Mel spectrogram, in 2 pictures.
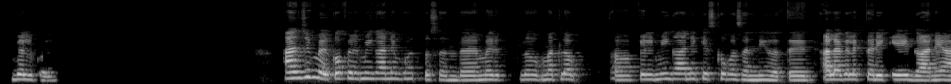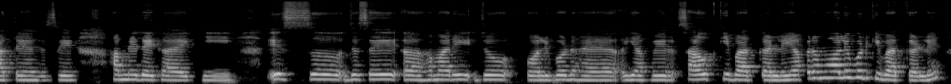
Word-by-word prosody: बिल्कुल। 215 -6 0 2.3
हाँ 285 +1 +10
जी, 340 +2 +3
मेरे 315 -3 +4
को 265 - +2
फ़िल्मी 270 -1 0
गाने 265 0 0
बहुत 265 +1 -8
पसंद 205 -2 -3
है। 200 0 +1
मेरे 215 0 -1 0.2
लो 225 0 -2
मतलब 230 0 -3 0.3
अ, - - -1 0.2
फ़िल्मी 235 +2 0
गाने 250 0 0
किसको 255 -1 -3
पसंद 220 -3 -1
नहीं 210 - +1
होते। 195 0 -1 0.3
अलग-अलग 230 +1 +4
तरह 220 -2 +4
के 220 - +6
गाने 195 0 +3
आते 200 0 +1
हैं 200 -1 -1
जैसे, 200 +1 -4 0.4
हमने 225 0 0
देखा 210 -1 +1
है 195 -1 0
कि 185 - -7 0.6
इस 240 0 -2 0.4
जैसे 225 +1 -1 0.2
अ, 215 - -3 0.2
हमारी 220 +1 0 0.2
जो 220 0 +3 0.3
बॉलीवुड 205 +2 0
है 195 0 -2
या 205 -1 +1
फिर 205 -1 0
साउथ 230 +1 +2
की 240 0 -2
बात 210 0 +3
कर 205 -1 +1
लें 200 0 +2
या 215 +1 +1
फिर 285 - 0
हम 300 0 -1
हॉलीवुड 310 +1 +2
की 265 - -2
बात 205 -1 +2
कर 195 -1 +1
लें। 210 +8 -1
220 Hz, 165 wpm, -24 LUFS, 200-240 Hz, 2.3 s, हाँ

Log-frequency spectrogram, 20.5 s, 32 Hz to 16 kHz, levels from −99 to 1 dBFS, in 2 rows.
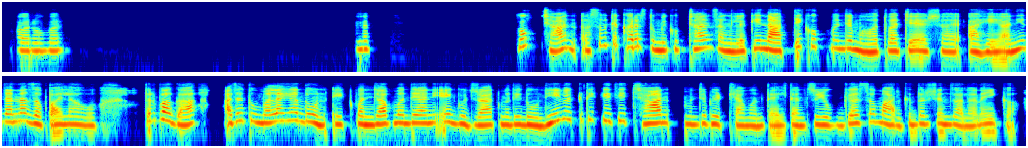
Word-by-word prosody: बरोबर. 215 0 -3 3.0
नक्क 245 0 -3 1.5
खूप 320 +2 -1
छान! 230 +4 +1
असं 215 +9 -4
म्हणजे 345 +2 -5
खरंच 300 +1 0
तुम्ही 225 -3 +2
खूप 240 -2 -7
छान 260 +3 0
सांगितलं, 215 -6 +2
की 265 - 0
नाते 220 -4 +5
खूप 310 -1 -7
म्हणजे 260 -1 -2
महत्त्वाचे 200 - +2
अशा 195 - -2 0.2
आहे 190 0 +2
आणि 215 +6 +3
त्यांना 275 +2 +2
जपायला 225 -1 +2
हवं. 205 -2 -1 0.5
तर - - -3
बघा 235 -11 +5 0.3
आता 295 +4 +2
तुम्हाला 260 0 +2
ह्या 315 +1 -1
2 260 -7 +2 0.2
1 220 - -7
पंजाबमध्ये 240 +3 +2
आणि 250 0 +1
1 270 - 0
गुजरातमध्ये 215 0 +1
2ही 210 +7 +3
व्यक्ती 345 0 -6
किती 300 -1 -3
छान 245 +2 +6 0.2
म्हणजे 225 +1 -2
भेटल्या 210 -3 -1
म्हणता 195 - -2
येईल 100 +1 -2
त्यांचं 200 +2 -2
योग्य 205 +1 -1
असं 250 +3 -4
मार्गदर्शन 225 0 -1
झालं, 195 -2 -2
नाही 120 +1 -2
का? - - -7
225 Hz, 140 wpm, -23 LUFS, 210-255 Hz, 3.0 s, छान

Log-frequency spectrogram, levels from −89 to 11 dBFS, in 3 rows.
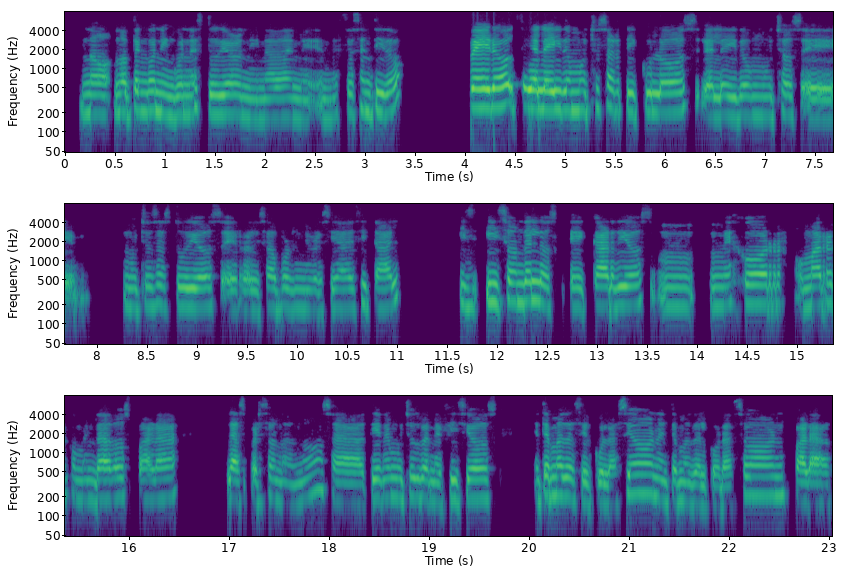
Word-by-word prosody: no 195 -1 -1
no 200 -1 +1
tengo 215 +1 +1
ningún 185 -2 0
estudio 195 -4 +1
ni 165 -2 -4
nada 170 +1 -3
en 170 -2 -5
en 165 +1 -7
este 200 +2 -7
sentido, 210 - +1 0.7
pero 240 +1 +10
sí 250 -1 +1
he 230 - +8
leído 220 -1 +6
muchos 220 +3 -4
artículos, 210 0 +1
he 180 - +1
leído 180 0 -1
muchos 180 +1 -5
eh, 485 -1 +1 0.5
muchos 190 +1 -6
estudios, 185 -1 0
eh, - - 0
realizados 170 +2 -4
por 185 -1 -3
universidades 175 +1 -7
y 205 - -2
tal, 185 +7 -2 0.6
y 210 - -3
s 185 -1 -7
y 220 -1 +2
son 220 +1 0
de 230 +1 +3
los, 205 -5 +2
eh, 185 -1 -2
cardios, 195 +2 +2
mm, 190 -1 -5 0.2
mejor 205 +1 0
o - - -9
más 195 +2 +1
recomendados 190 -1 -1
para 190 +2 -2 0.5
las 185 -2 +2
personas, 170 -2 -7
¿no? 200 +10 -7
O - - -5
sea, 165 -7 -1
tiene 190 0 -2
muchos 195 0 -3
beneficios 185 +1 -1 0.3
en - - -7
temas 210 -1 +2
de 195 - +1
circulación, 195 +7 -2
en 180 - -5
temas 170 -2 -3
del 155 -2 -3
corazón, 210 +8 -3
para 165 -2 +2
190 Hz, 155 wpm, -23 LUFS, 180-210 Hz, 0.7 s, pero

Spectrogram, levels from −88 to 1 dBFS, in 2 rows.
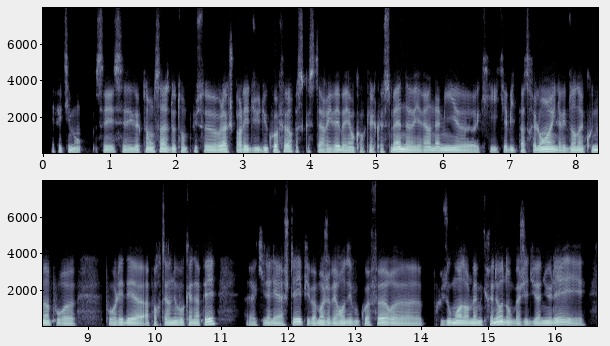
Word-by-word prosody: Effectivement, 95 0 -5 0.2
c'est 95 -1 -3
c'est 100 - -6
exactement 95 +2 0
ça. 125 +2 +1
D'autant 100 -1 -2
plus, 105 +4 -10
heu, 95 -1 +2
voilà, 105 +3 +4
que 105 - -8
je - - -16
parlais 100 0 +2
du 90 +1 -2
du 95 +2 0
coiffeur 90 -8 +1
parce - - -8
que - - -14
c'était - - -5
arrivé, 95 +2 +1
bah 95 - +1
il - - 0
y - - 0
a - - +2
encore 90 +1 -7
quelques 90 -2 -5
semaines, 110 +7 +4
heu, 90 -2 +2
il - - +1
y - - 0
avait 90 +1 -2
un 90 0 +1
ami, 100 +3 +2
heu, 90 -2 -1
qui - - -9
qui - - -4
habite - - -3
pas - - -4
très 95 - -4
loin. 115 +4 +5
Il 100 - +1
avait 90 0 -1
besoin 95 +2 0
d'un 95 0 +2
coup - - -8
de 100 - +4
main 105 0 +4
pour, 95 -2 -3
heu, 90 -2 -2 0.4
pour 100 -1 -3
l'aider 100 +2 +2
à 90 -3 +2
à 95 - -3
porter 105 0 -5
un - - +2
nouveau 95 -1 +2
canapé, 100 +11 +1 0.5
heu, 85 - -7
qu'il 95 - -8
allait 95 0 0
acheter 90 +9 0
et - - +4
puis 90 - -6
bah 95 0 -1
moi, 105 +1 +3
j'avais 95 -1 -1
rendez-vous 95 0 0
coiffeur, 105 +4 0
heu, 85 -2 -2 0.2
plus 95 - -12
ou 100 - +2
moins 105 +1 +4
dans 95 - +3
le 95 - +2
même 95 -1 +2
créneau. 120 +7 +3
Donc 100 -5 0
bah, 95 - -2
j'ai 90 +1 -5
dû 90 +2 -3
annuler 95 +2 +1 0.3
et 80 - -11
95 Hz, 290 wpm, -21 LUFS, 90-100 Hz, 0.5 s, loin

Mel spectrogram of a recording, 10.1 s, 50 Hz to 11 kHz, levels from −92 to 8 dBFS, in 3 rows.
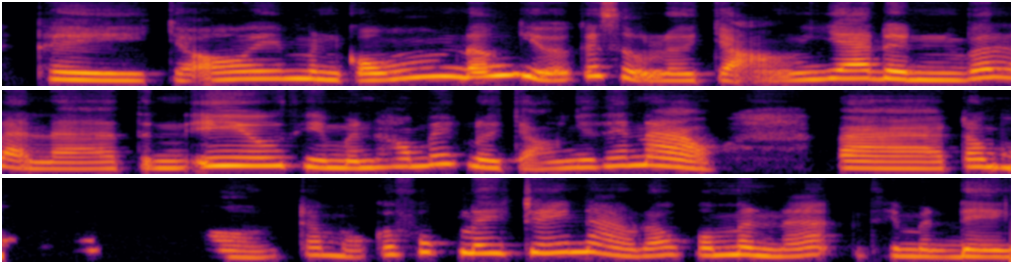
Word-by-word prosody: Thì 225 -3 +3
trời 210 - -5
ơi, 265 +2 0
mình 265 -3 +2
cũng 280 +11 +2
đứng 385 +4 +5
giữa 235 -7 +3
cái 365 - +1
sự 295 -7 0
lựa 215 0 -1
chọn 230 +3 -3
gia 280 0 +5
đình 240 -4 +3
với 300 +3 +2
lại 255 -6 -1
là 210 0 -4
tình 230 +1 -5
yêu 300 +3 +4
thì 255 -4 0
mình 235 0 +1
hông 275 +3 -3
biết 350 0 -2
lựa 250 -3 +1
chọn 225 -1 -7
như 250 +1 -2
thế 295 +3 -3
nào. 290 -6 +3 0.4
Và 220 -2 0
trong 270 +3 -1
một 245 - -2 0.3
phút 415 +1 -17 0.3
ờ, 210 - -9 0.2
trong 260 -2 -5
một 210 - -8
cái 275 +6 -5
phút 355 0 -5
lí 320 -1 +2
trí 335 +2 -1
nào 330 -9 0
đó 245 +3 -3
của 260 -2 -4
mình 265 -3 +2
á, 245 +5 -4
thì 235 - -7
mình 215 -2 -4
đề 210 -2 +1
255 Hz, 275 wpm, -20 LUFS, 230-295 Hz, 0.4 s, đứng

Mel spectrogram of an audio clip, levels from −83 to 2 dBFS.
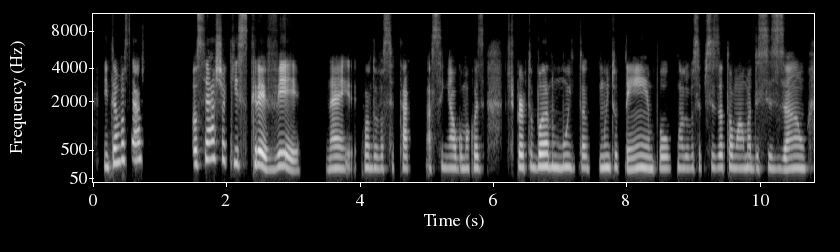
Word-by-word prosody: Então 215 +6 +2
você 325 +2 0
acha 330 +1 +2 0.7
você 250 +4 +2
acha 335 -1 +5
que 290 -4 -6
escrever, 210 -8 +6 0.4
né, 190 +3 +1 0.2
quando 195 -2 -4
você 190 +2 -10
tá, 190 -1 +1 0.3
assim, 195 -3 -8
alguma 190 0 -3
coisa 195 0 -4 0.3
te - - -9
perturbando 210 0 +3
muita 200 -1 -4 0.2
muito 200 +1 -2
tempo, 185 +1 -1
ou 185 0 -3
quando 190 -1 -8
você 195 +2 -11
precisa 200 0 -6
tomar 195 -1 -3
uma 195 +1 -4
decisão, 185 0 -4
195 Hz, 145 wpm, -21 LUFS, 190-215 Hz, 0.7 s, escrever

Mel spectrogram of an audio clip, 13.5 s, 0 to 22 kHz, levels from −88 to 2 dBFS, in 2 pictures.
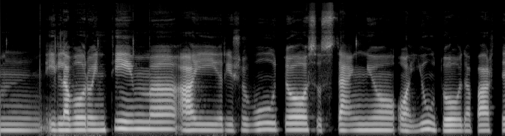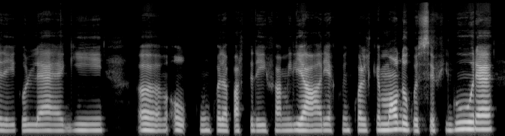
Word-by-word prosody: mhmm, 175 -1 -5
il 180 0 -3
lavoro 185 +1 +3
in 185 0 -1
team, 215 0 +2
hai 180 -4 +2
ricevuto 185 +2 -1
sostegno 180 0 -2
o 170 - -2
aiuto 165 0 -1
da 165 0 -8
parte 170 +1 -2
dei 170 0 -6
colleghi, 175 +1 -3 0.5
ehm, 175 -2 +1
o 175 -2 -4
comunque 175 0 -6
da 165 - 0
parte 160 +1 -6
dei 165 0 -4
familiari? 170 +1 +1
Ecco, 175 +1 -7
in 175 - -6
qualche 175 +1 -3
modo 190 +1 +5
queste 165 -1 -3
figure, 205 +3 +5
175 Hz, 120 wpm, -25 LUFS, 170-185 Hz, 0.5 s, modo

